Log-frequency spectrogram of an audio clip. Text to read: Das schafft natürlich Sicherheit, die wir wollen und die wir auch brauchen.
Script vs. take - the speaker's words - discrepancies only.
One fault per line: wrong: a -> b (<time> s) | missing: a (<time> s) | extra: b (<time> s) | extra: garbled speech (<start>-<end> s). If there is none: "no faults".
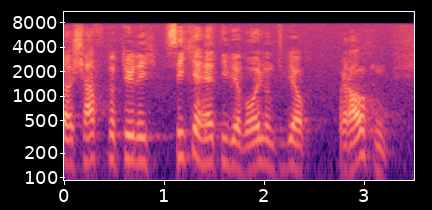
no faults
